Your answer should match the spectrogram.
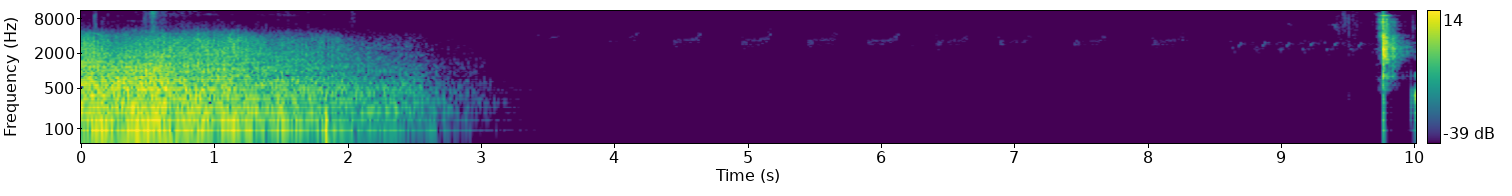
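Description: Helicopter noise fading away over the first three seconds. Then faint bird chirps come about twice a second, followed by a short trill and a single sharp click near the end.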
